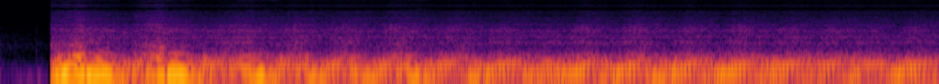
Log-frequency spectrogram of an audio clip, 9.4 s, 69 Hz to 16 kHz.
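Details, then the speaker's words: 2000 Honda Civic D16Y7 after repeated cranking attempts, no new plugs fitted: the engine fires at once, swells through repeated throttle blips, then settles into an even idle with no misses; the fault is concluded to be the distributor. "all right so i didn't put plugs in it i just kept nussing it and it started so the moral of this story is it is a distributor"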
